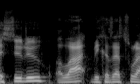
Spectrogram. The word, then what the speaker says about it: sudo: has a pronunciation so i always thought it was pseudo and then i found out it's probably sudo makes sense makes a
